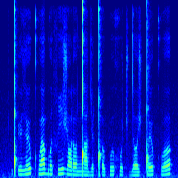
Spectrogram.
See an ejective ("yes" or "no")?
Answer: yes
